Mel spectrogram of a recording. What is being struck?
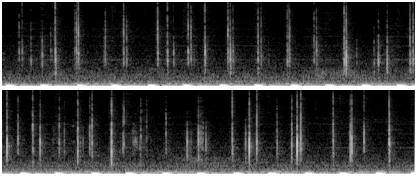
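Plastic lotion bottle.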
